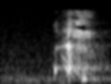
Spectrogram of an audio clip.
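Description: A single sneeze during an Islamic religious lecture: one brief, breathy burst rising sharply from a quiet background, then fading within about half a second.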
